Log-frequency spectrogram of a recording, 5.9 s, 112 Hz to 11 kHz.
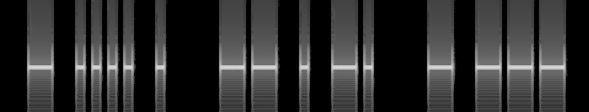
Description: Morse code, heard as a keyed tone, about 15 wpm, 700 Hz. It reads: THE MEN TO
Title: Sentences from Top 1400 Words 15wpm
